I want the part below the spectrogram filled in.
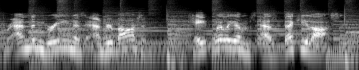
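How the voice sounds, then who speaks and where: A man's voice: high-pitched, big pitch swings, moderate pace. A man announcing in a theatrical, promotional old radio drama style, reading a script. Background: prominent music.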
